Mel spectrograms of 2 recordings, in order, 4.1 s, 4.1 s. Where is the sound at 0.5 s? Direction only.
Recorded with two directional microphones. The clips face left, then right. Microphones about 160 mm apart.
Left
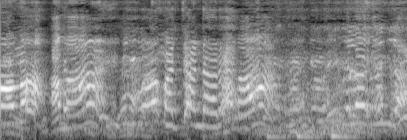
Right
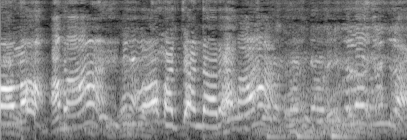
Centre (ahead or behind).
